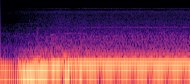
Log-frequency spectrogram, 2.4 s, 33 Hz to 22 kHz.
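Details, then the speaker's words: 2008 Dodge Sprinter diesel van after DPF delete, P0428/P242F codes, jerky slow acceleration, clogged fuel filter suspected: full throttle, revs climb briefly then hang flat at 3000 rpm, barely accelerating; limp mode, cause unconfirmed. "so it's only stuck at 3000 rpms let's do an acceleration test this is me going at a very fast speed pressing the gas pedal all the way down so barely accelerating"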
